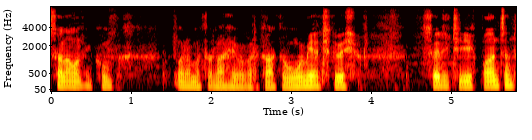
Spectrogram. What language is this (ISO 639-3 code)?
kas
